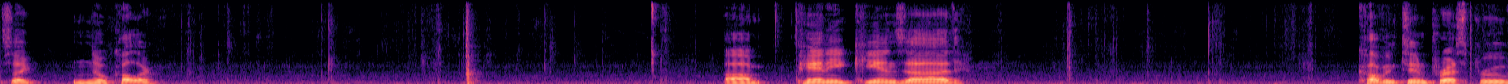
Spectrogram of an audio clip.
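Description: Trading cards shuffle and flick softly.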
